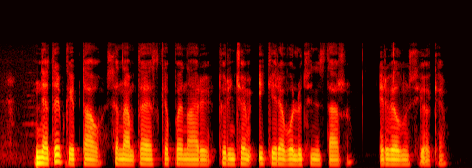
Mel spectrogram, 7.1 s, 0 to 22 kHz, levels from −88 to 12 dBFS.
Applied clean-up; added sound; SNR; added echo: none; none; none; none.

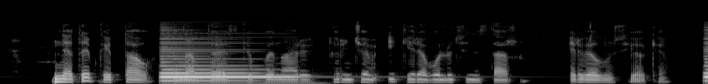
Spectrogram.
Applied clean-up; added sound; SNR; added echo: classical method log-MMSE.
